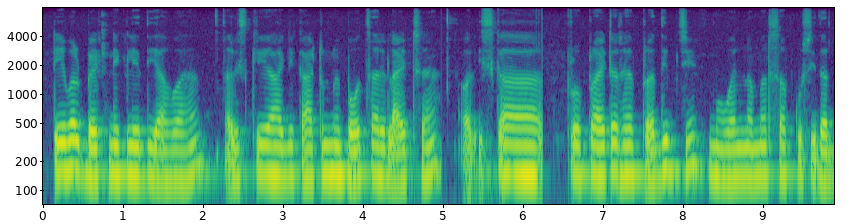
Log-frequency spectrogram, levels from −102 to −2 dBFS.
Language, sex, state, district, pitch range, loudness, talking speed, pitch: Hindi, male, Bihar, Supaul, 140-150 Hz, -17 LUFS, 160 wpm, 145 Hz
